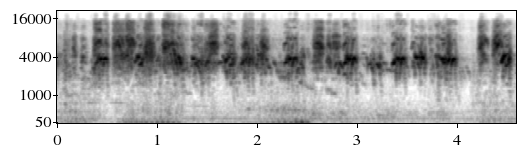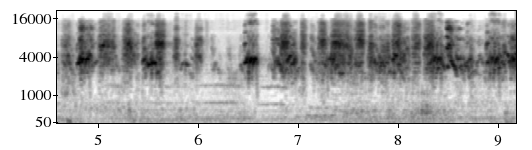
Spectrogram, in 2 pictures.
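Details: Budgerigars kept as pets chirp in a busy flock chorus, rapid scratchy high twitters and short whistled notes tumbling over one another almost without pause.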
